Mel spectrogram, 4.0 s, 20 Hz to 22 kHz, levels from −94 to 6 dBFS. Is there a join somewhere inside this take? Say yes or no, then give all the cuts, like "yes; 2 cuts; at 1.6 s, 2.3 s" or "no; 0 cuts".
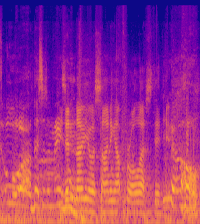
no; 0 cuts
